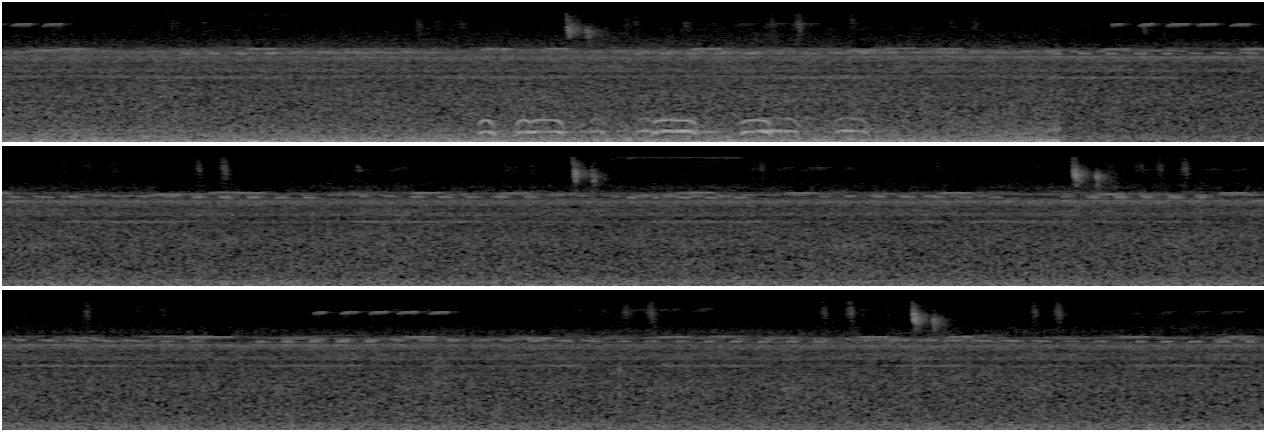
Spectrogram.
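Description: Faint, steady chirping of night insects, with a short series of low hoots from an owl about four seconds in.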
